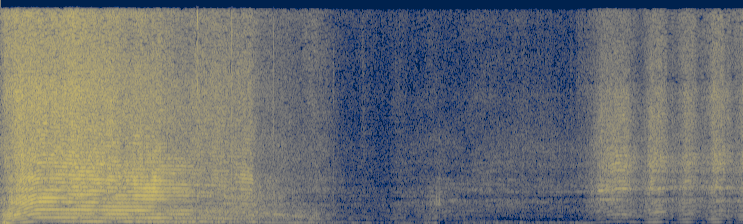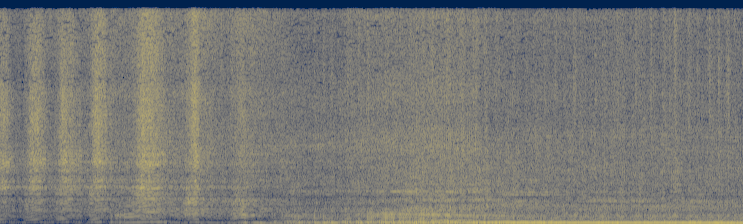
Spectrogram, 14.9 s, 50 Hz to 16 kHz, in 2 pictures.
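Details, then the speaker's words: Ski-Doo 800 REV two-stroke snowmobile at full throttle in about 30 cm of snow: it screams up, drops off, then holds a steady high-pitched wail, pegging 8100 rpm right where it should; clutching still set up for a 700. "sounds good sound good yeah she's uh pegging at 8100 just like I mean bang on where it should be"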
